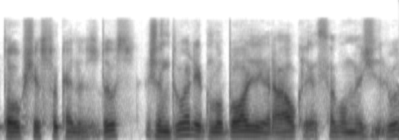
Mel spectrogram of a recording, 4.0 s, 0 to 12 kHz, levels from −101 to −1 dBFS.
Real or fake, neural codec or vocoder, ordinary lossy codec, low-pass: fake; codec, 16 kHz, 1 kbps, FreqCodec, larger model; MP3, 96 kbps; 7.2 kHz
